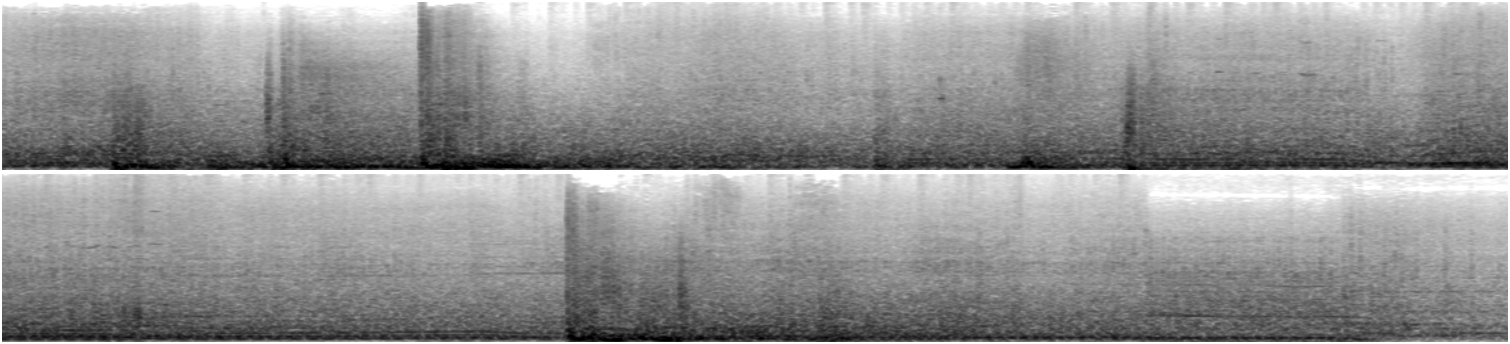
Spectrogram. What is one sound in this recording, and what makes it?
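A tank engine rumbles low and steady as the tank drives.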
